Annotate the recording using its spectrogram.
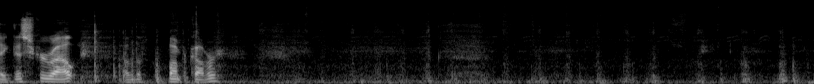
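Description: A screwdriver turns a screw in metal with faint creaks.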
